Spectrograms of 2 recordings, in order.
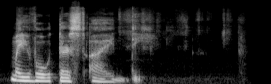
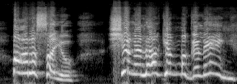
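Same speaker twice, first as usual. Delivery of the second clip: much higher, louder angry complaint; heated protest; 6 dB louder than usual. Acted. Mother confronting her husband about favouring Omar, high and loud. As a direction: let the frustration burst out.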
